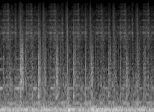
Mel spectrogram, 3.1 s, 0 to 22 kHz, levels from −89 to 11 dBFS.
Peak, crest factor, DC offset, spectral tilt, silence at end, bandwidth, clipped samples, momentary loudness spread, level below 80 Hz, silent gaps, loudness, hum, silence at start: -2 dBFS; 14 dB; under 0.1%; -6.5 dB/octave; 0 s; 14.5 kHz; under 0.1%; 3 LU; -20 dBFS; none; -19 LUFS; none; 0 s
